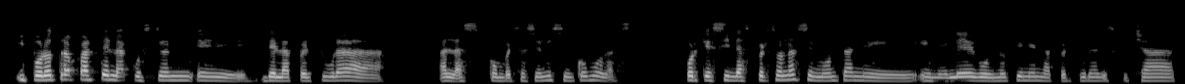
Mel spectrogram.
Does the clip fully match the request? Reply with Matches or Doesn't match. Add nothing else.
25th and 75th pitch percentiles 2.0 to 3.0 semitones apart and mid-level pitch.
Matches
